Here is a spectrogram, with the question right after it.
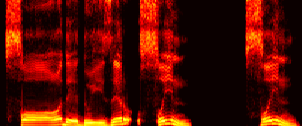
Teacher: সদের উচ্চারণ একটু মোটাভাবে উচ্চারণ করতে হবে।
